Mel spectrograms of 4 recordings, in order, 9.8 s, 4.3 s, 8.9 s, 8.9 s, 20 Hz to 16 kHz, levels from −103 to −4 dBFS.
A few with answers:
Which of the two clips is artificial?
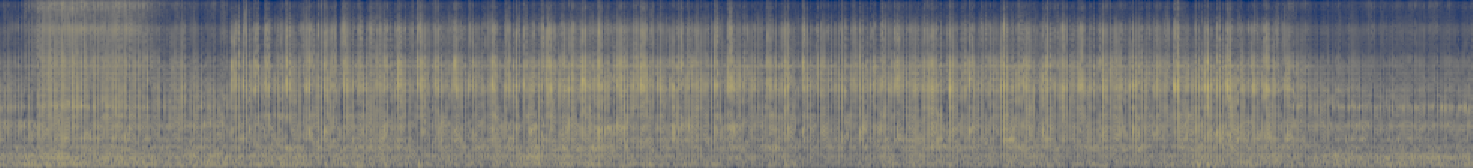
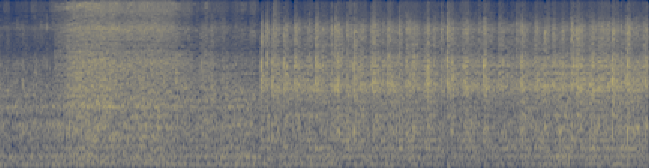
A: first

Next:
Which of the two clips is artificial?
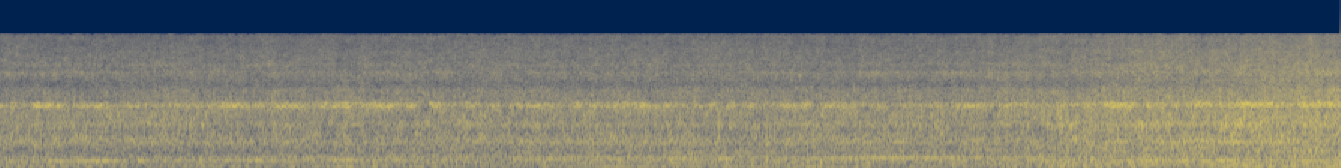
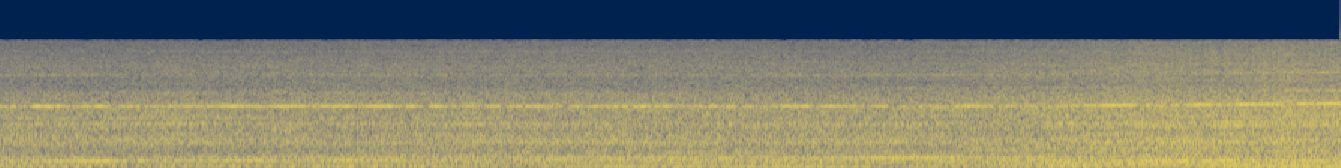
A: first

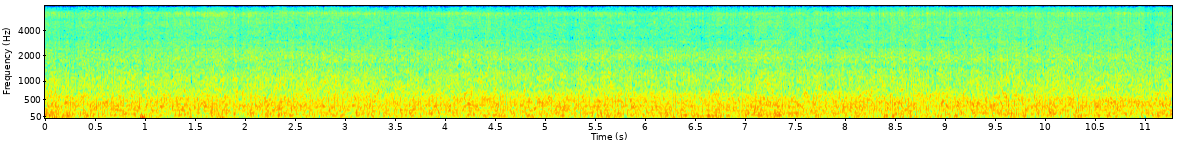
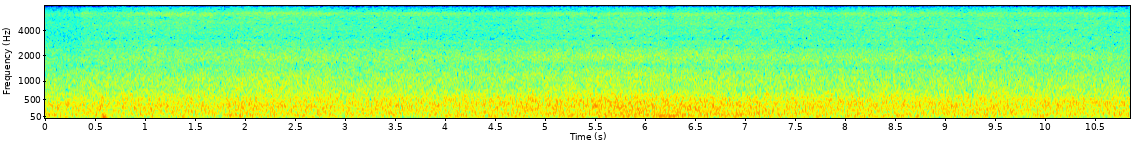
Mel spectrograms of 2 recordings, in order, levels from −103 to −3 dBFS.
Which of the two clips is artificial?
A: first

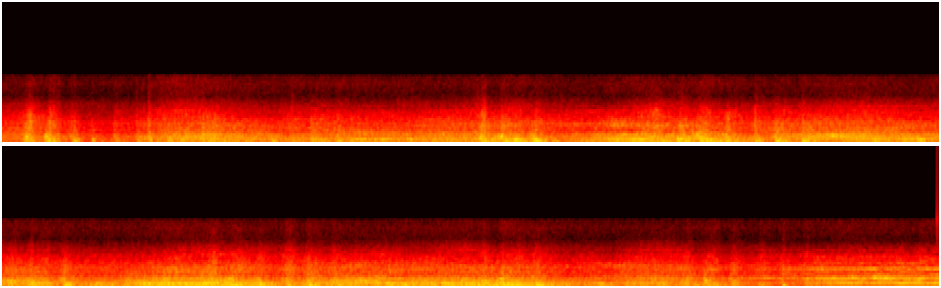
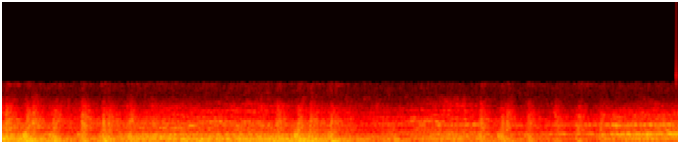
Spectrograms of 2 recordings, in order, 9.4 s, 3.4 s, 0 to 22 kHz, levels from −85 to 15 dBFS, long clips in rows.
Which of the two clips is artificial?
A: first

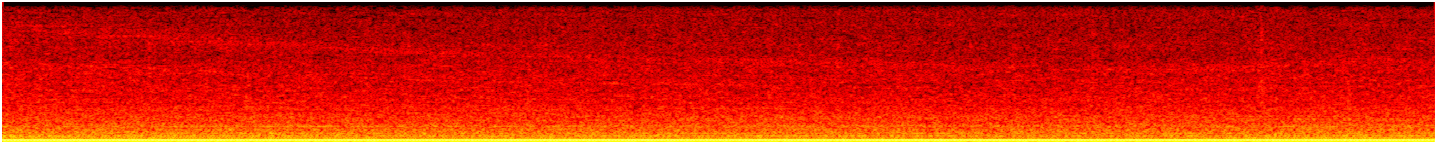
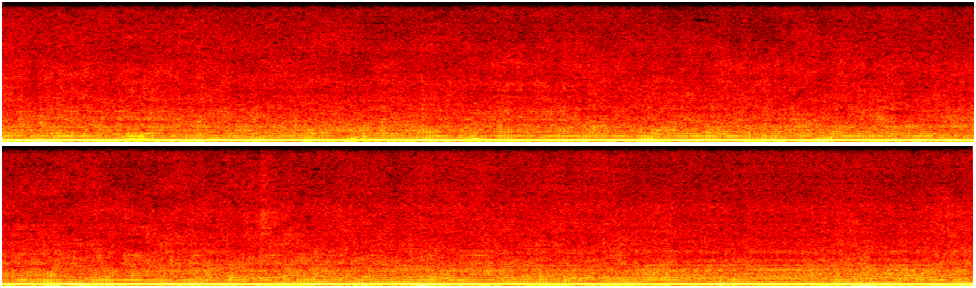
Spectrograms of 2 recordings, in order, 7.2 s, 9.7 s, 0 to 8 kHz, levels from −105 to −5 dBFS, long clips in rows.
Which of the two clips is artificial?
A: second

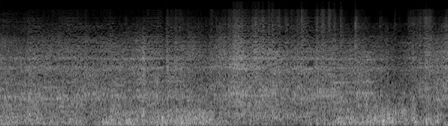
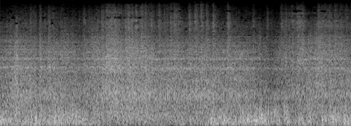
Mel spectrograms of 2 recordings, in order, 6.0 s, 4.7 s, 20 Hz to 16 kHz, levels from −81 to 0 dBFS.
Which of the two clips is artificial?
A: first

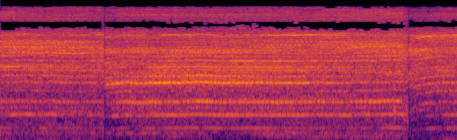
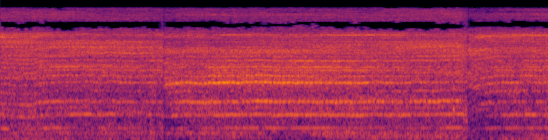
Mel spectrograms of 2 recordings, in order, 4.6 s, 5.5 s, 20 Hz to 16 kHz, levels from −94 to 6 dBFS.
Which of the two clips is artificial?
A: second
